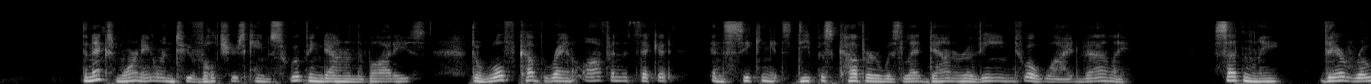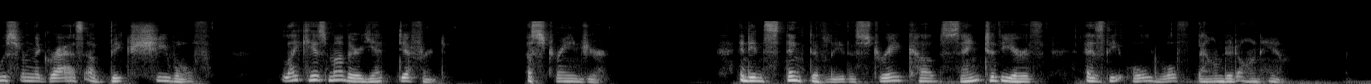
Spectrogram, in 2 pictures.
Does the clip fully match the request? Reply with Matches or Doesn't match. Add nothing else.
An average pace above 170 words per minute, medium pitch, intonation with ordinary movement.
Doesn't match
